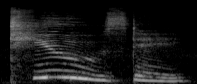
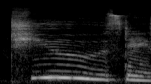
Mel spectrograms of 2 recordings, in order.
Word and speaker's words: Tuesday: we gonna pronounce it the first one is Tuesday Tuesday so see how you your mouth is going it's Tuesday to 2 so imagine the sound is Q choose Dave choose day yeah so you go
